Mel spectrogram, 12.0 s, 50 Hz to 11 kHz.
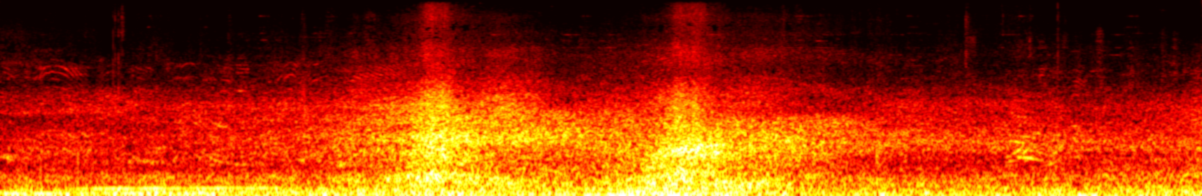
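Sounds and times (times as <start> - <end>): vehicles driving past: 0.0 - 12.0.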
